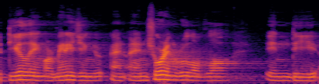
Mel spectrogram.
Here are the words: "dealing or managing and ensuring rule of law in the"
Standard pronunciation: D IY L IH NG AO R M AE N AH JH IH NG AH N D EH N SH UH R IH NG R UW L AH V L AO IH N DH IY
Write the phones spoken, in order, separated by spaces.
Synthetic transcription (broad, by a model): D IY L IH NG AO R M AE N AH JH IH NG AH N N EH N SH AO R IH NG R UW L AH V L AO IH N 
